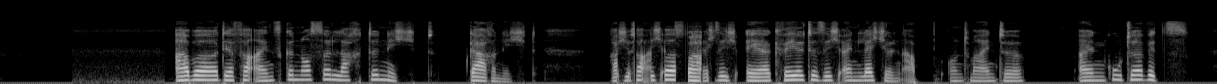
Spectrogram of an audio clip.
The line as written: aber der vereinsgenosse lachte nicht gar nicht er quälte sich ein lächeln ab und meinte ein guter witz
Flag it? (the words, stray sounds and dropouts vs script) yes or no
yes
